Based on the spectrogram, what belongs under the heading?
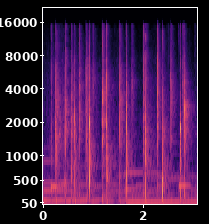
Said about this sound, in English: We are done with the starters now. So let's do a round of applause for that.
